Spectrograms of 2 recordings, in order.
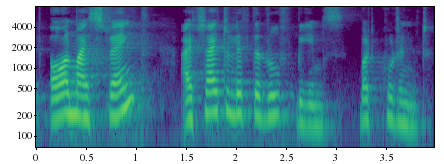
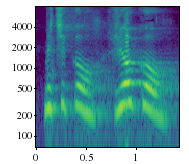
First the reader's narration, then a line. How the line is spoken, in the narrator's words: cried in horror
